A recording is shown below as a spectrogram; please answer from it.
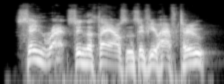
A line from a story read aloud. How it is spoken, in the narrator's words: Queen Guinevere shouted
